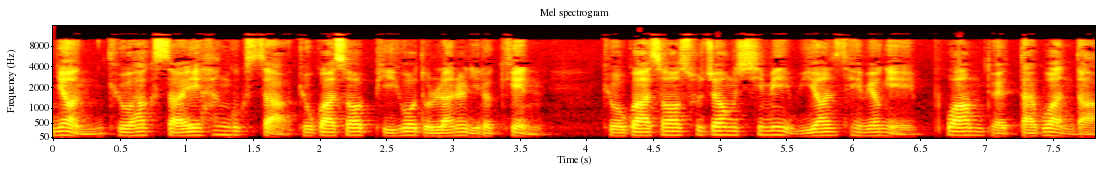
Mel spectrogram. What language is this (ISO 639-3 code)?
kor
